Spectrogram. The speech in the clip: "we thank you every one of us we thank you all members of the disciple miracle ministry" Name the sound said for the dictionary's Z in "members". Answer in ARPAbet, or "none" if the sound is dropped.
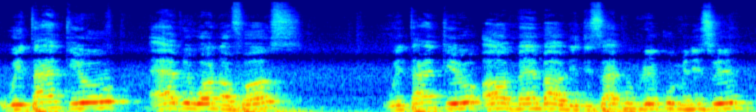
none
